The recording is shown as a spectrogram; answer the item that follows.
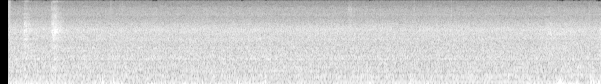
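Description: Steady background hum and hiss, like a fan or air conditioner picked up by a webcam microphone, with uneven low rumbling and a couple of faint knocks.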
